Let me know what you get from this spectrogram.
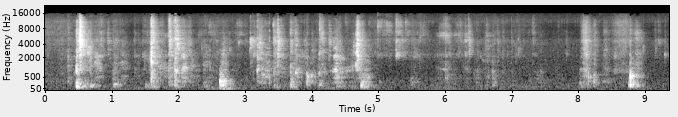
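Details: Tails, a young Labrador Retriever, reacts for the first time to soap bubbles. Short, sharp broadband bursts come irregularly, about every two seconds, with quieter gaps and a faint room background between them.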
